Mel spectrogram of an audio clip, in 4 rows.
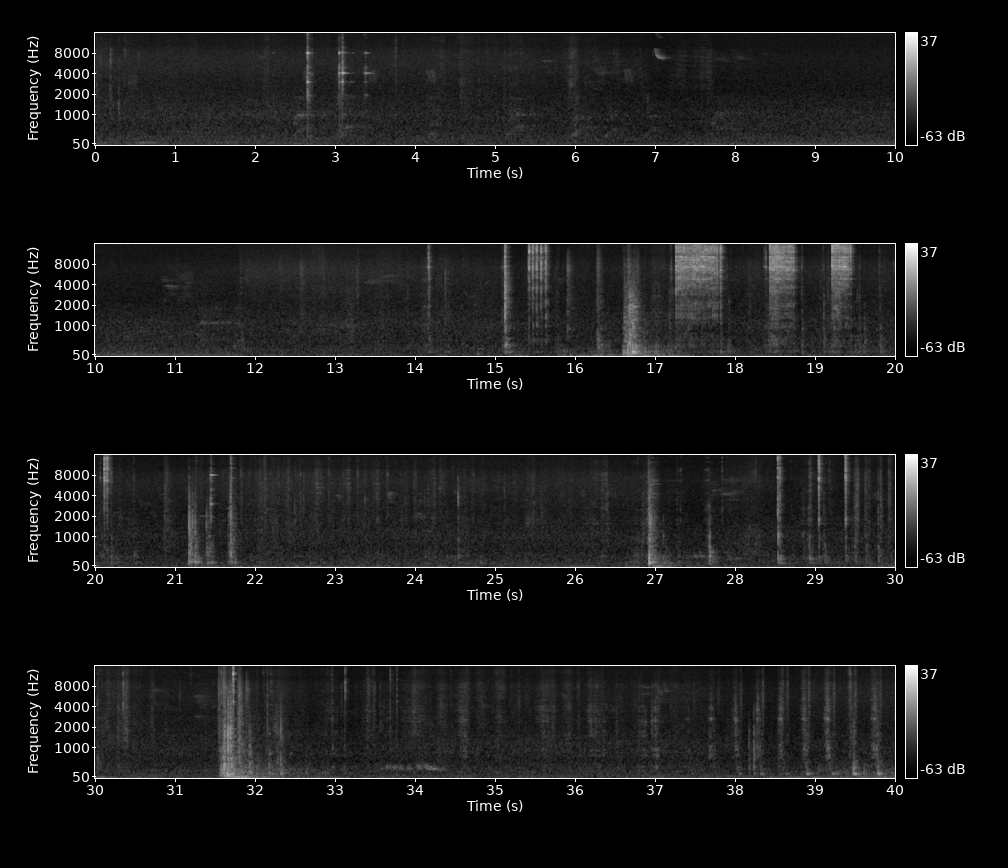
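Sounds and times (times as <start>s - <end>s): metal clicks and knocks: 2.6s - 3.5s
heavy metal clunk: 31.6s - 32.4s.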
